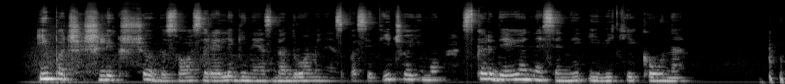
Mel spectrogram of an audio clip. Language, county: Lithuanian, Kaunas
